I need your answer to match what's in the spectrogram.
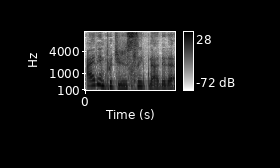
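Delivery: ordinary delivery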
